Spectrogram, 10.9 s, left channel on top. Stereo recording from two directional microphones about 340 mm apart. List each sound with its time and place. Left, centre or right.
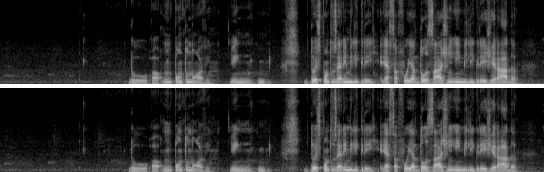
2.6 s speech: centre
